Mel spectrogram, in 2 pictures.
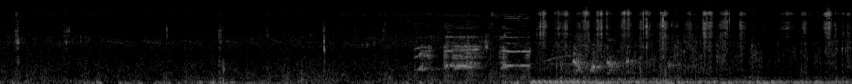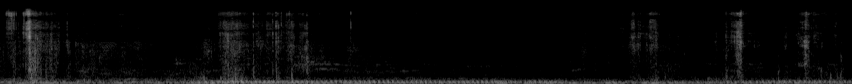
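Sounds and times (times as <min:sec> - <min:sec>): chicken calling: 0:04.2 - 0:06.8
sharp clicks and crackles: 0:05.3 - 0:09.4, 0:10.6 - 0:12.7.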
